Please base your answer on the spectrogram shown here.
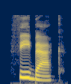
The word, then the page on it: feedback: feed ・back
